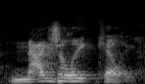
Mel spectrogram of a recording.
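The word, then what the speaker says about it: Nyjalik Kelly: Nijalik Kelly.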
